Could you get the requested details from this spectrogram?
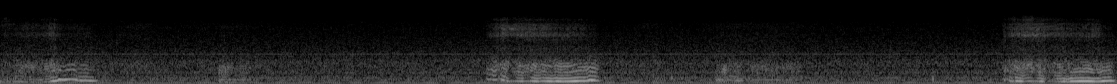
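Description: Soft, rough snoring sounds with each breath, recurring about every five seconds, from a sleeping dog in a quiet room.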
